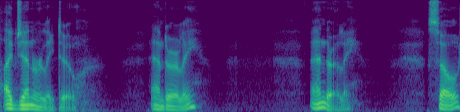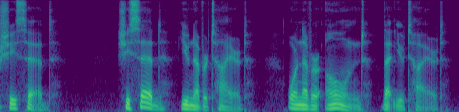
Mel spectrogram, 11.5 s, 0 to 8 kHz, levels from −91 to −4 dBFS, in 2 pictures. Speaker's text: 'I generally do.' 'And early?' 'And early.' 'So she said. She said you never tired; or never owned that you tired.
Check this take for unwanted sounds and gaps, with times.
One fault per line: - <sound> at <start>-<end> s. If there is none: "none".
none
